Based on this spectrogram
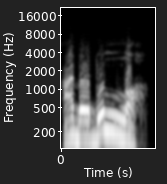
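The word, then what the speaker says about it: عبد الله: Jika dal memiliki dhammah harakat, maka lam menjadi kental. Sebagai contoh, "Abdullah." Kita tidak bisa membacanya sebagai "Abdullah." Karena aturannya adalah huruf lam dalam Allah harus dibaca tebal. "Abdullah."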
